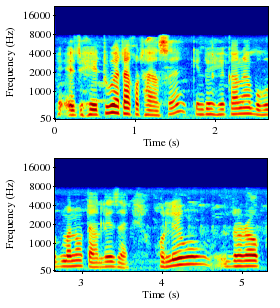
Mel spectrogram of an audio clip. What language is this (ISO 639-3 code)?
asm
